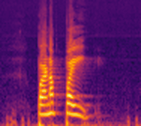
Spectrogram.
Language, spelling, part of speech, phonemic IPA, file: Tamil, பணப்பை, noun, /pɐɳɐpːɐɪ̯/, Ta-பணப்பை.ogg
- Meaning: purse, wallet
